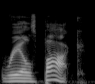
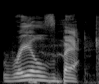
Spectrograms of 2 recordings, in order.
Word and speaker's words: Railsback: I wanted to pronounce it Railsbach, Okay, of course you did. but it ends in a K.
